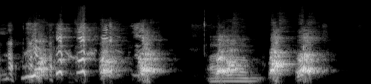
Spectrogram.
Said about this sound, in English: You've excited my dogs. I spoke The Walking Dead, and they're freaking out over here.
